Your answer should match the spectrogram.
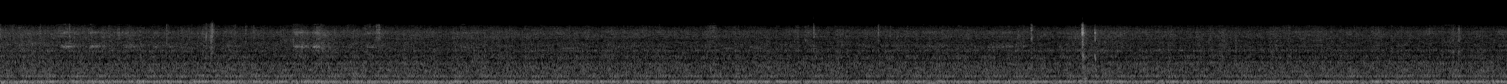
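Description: A kitchen knife worked down the inside wall of a plastic plant pot to loosen the soil: a few faint clicks and one sharp click late on, over a steady low hum.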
